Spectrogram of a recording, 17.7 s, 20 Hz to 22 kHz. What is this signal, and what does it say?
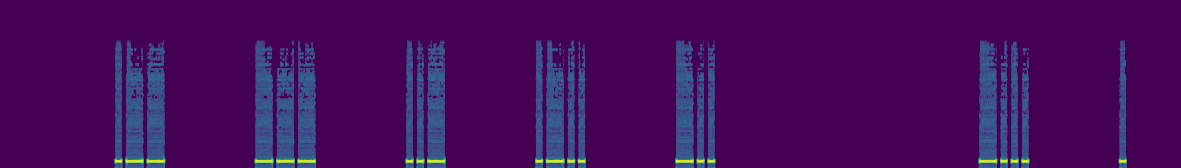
Morse code, heard as a keyed tone, about 15 wpm, spaced as for 5 wpm, 1000 Hz. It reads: WOULD BE
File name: qotdfiles / 5wpm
